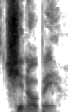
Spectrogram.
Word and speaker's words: Kinobe: My name is Chinobe with a K, Kinobe. In my home country, Ki is pronounced as a Chi.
